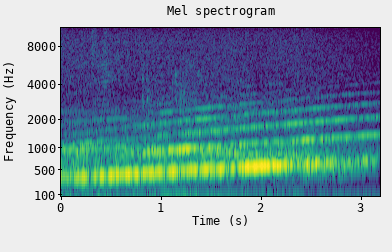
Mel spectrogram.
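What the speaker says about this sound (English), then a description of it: "Sirens sound across Jerusalem." A wailing air raid siren in Jerusalem rises slowly in pitch, a long sustained tone carrying over a low rumble, with no voices.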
